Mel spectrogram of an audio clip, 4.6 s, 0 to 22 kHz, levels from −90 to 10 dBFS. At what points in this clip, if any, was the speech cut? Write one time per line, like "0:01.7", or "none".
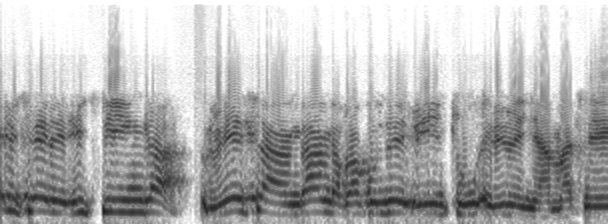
0:01.4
